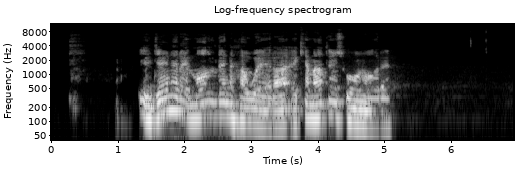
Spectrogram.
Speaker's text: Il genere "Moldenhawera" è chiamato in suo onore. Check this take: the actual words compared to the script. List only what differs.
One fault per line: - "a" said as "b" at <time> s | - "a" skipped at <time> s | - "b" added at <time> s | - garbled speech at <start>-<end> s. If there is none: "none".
none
